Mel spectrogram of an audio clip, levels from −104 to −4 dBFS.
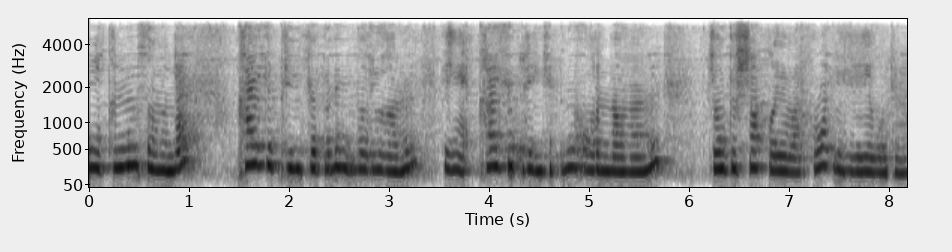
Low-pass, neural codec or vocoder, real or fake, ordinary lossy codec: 5.4 kHz; codec, 44.1 kHz, 1.7 kbps, Pupu-Codec; fake; Opus, 64 kbps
